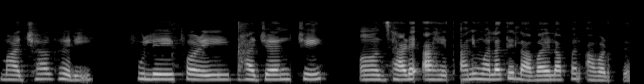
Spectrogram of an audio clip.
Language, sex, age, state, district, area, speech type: Marathi, female, 30-45, Maharashtra, Thane, urban, spontaneous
